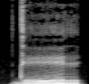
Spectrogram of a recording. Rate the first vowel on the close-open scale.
mid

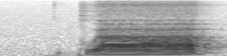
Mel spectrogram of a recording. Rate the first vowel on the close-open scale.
open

